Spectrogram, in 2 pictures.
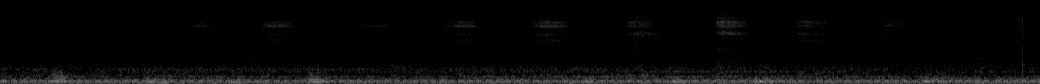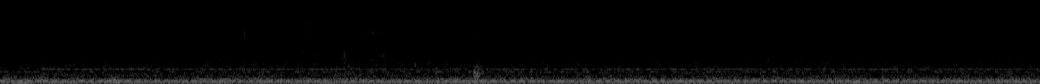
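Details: Spayed female mixed-breed dog, about 2 years old: a run of fast, repeated snorting inhalations, a reverse sneeze.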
